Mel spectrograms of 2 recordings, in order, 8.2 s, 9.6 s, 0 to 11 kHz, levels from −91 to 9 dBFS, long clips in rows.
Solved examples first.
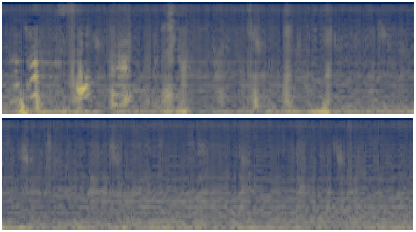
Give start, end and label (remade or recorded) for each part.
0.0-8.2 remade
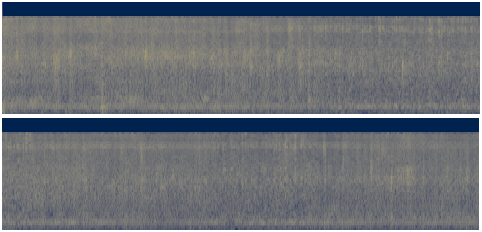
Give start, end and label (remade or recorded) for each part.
0.0-3.2 remade; 3.2-5.1 recorded; 5.1-6.9 remade; 6.9-7.9 recorded; 7.9-9.6 remade

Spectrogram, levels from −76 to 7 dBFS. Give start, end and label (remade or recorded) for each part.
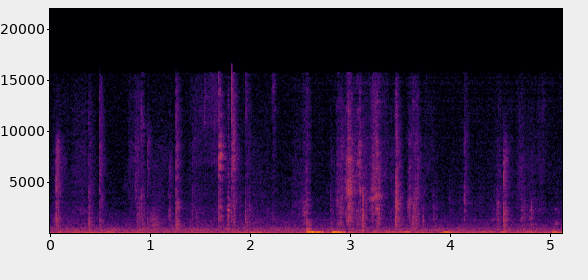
0.0-2.6 recorded; 2.6-5.1 remade

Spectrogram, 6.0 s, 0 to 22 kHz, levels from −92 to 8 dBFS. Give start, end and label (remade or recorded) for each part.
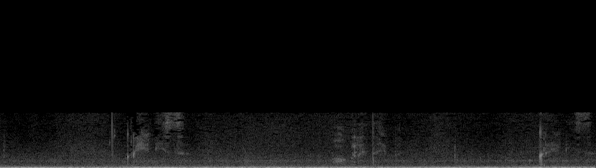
0.0-4.4 recorded; 4.4-5.0 remade; 5.0-6.0 recorded

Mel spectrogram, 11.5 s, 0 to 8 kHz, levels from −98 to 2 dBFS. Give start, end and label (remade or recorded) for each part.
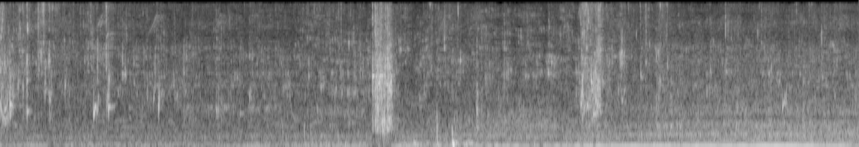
0.0-11.5 recorded

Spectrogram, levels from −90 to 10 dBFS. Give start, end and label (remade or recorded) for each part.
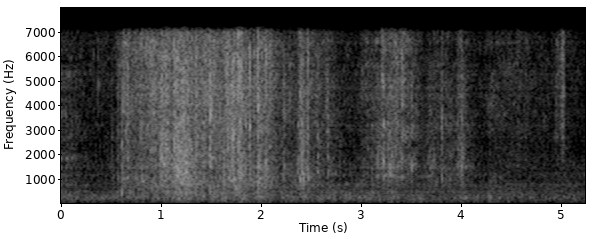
0.0-5.2 remade

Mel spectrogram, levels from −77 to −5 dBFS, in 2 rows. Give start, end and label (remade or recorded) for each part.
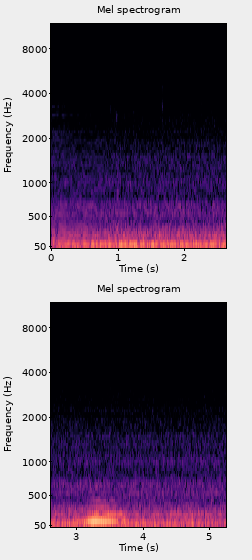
0.0-0.8 remade; 0.8-5.3 recorded

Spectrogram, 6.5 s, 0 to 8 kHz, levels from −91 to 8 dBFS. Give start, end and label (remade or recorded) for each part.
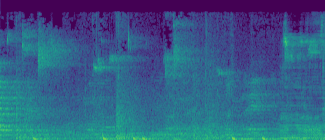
0.0-5.6 recorded; 5.6-6.5 remade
